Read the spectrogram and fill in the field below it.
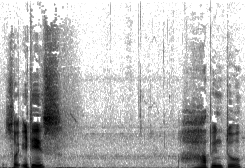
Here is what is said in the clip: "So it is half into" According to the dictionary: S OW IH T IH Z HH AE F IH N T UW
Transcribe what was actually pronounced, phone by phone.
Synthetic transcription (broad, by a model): S OW IH T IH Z HH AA P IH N T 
